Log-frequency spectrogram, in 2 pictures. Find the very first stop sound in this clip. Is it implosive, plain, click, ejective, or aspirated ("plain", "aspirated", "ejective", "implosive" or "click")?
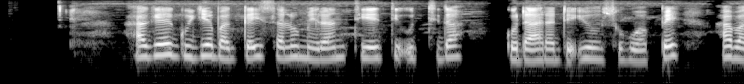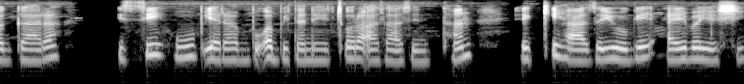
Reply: plain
